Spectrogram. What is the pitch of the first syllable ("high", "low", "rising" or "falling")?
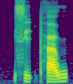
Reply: low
